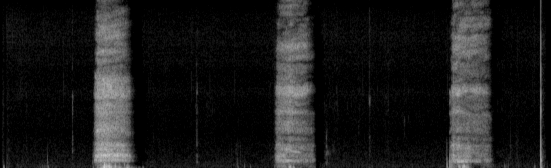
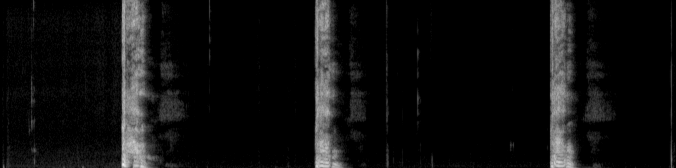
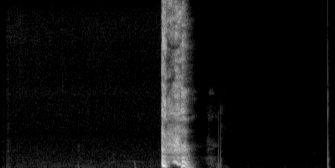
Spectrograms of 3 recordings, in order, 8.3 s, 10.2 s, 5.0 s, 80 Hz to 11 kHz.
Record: exhalation_length: 8.3 s
exhalation_amplitude: 20687
exhalation_signal_mean_std_ratio: 0.31
three_cough_length: 10.2 s
three_cough_amplitude: 32768
three_cough_signal_mean_std_ratio: 0.22
cough_length: 5.0 s
cough_amplitude: 32767
cough_signal_mean_std_ratio: 0.19
survey_phase: beta (2021-08-13 to 2022-03-07)
age: 45-64
gender: Male
wearing_mask: 'No'
symptom_cough_any: true
symptom_runny_or_blocked_nose: true
symptom_fatigue: true
symptom_headache: true
symptom_onset: 2 days
smoker_status: Ex-smoker
respiratory_condition_asthma: false
respiratory_condition_other: false
recruitment_source: Test and Trace
submission_delay: 2 days
covid_test_result: Positive
covid_test_method: RT-qPCR
covid_ct_value: 18.4
covid_ct_gene: ORF1ab gene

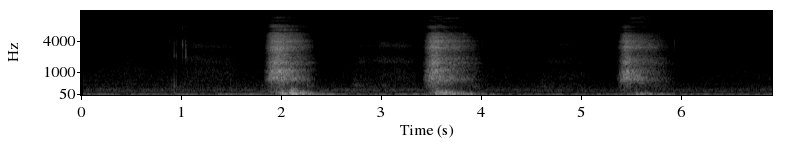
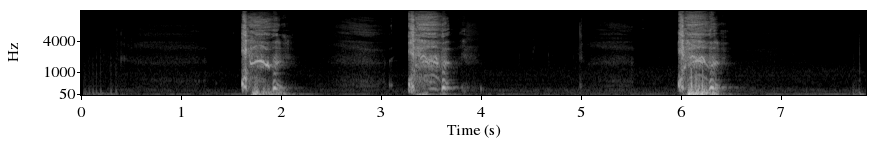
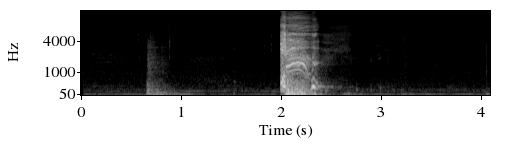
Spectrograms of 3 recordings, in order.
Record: exhalation_length: 6.9 s
exhalation_amplitude: 2089
exhalation_signal_mean_std_ratio: 0.42
three_cough_length: 7.9 s
three_cough_amplitude: 12794
three_cough_signal_mean_std_ratio: 0.32
cough_length: 4.1 s
cough_amplitude: 25227
cough_signal_mean_std_ratio: 0.24
survey_phase: beta (2021-08-13 to 2022-03-07)
age: 18-44
gender: Female
wearing_mask: 'No'
symptom_none: true
smoker_status: Never smoked
respiratory_condition_asthma: false
respiratory_condition_other: false
recruitment_source: REACT
submission_delay: 1 day
covid_test_result: Negative
covid_test_method: RT-qPCR
influenza_a_test_result: Negative
influenza_b_test_result: Negative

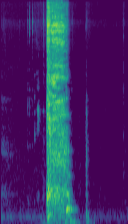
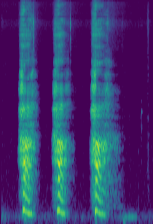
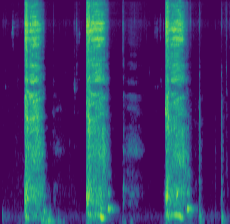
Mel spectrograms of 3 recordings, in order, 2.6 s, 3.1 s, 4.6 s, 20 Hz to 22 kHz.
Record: cough_length: 2.6 s
cough_amplitude: 32768
cough_signal_mean_std_ratio: 0.34
exhalation_length: 3.1 s
exhalation_amplitude: 31817
exhalation_signal_mean_std_ratio: 0.43
three_cough_length: 4.6 s
three_cough_amplitude: 32768
three_cough_signal_mean_std_ratio: 0.43
survey_phase: beta (2021-08-13 to 2022-03-07)
age: 18-44
gender: Female
wearing_mask: 'No'
symptom_none: true
smoker_status: Never smoked
respiratory_condition_asthma: true
respiratory_condition_other: false
recruitment_source: REACT
submission_delay: 2 days
covid_test_result: Negative
covid_test_method: RT-qPCR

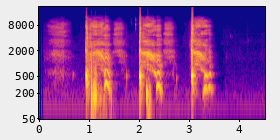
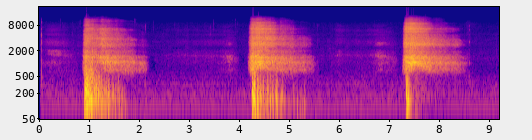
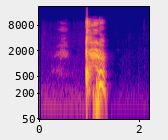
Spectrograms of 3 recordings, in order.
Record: three_cough_length: 4.5 s
three_cough_amplitude: 32768
three_cough_signal_mean_std_ratio: 0.41
exhalation_length: 9.2 s
exhalation_amplitude: 32767
exhalation_signal_mean_std_ratio: 0.37
cough_length: 2.2 s
cough_amplitude: 32768
cough_signal_mean_std_ratio: 0.32
survey_phase: beta (2021-08-13 to 2022-03-07)
age: 18-44
gender: Female
wearing_mask: 'No'
symptom_headache: true
symptom_onset: 3 days
smoker_status: Never smoked
respiratory_condition_asthma: false
respiratory_condition_other: false
recruitment_source: REACT
submission_delay: 4 days
covid_test_result: Negative
covid_test_method: RT-qPCR
influenza_a_test_result: Negative
influenza_b_test_result: Negative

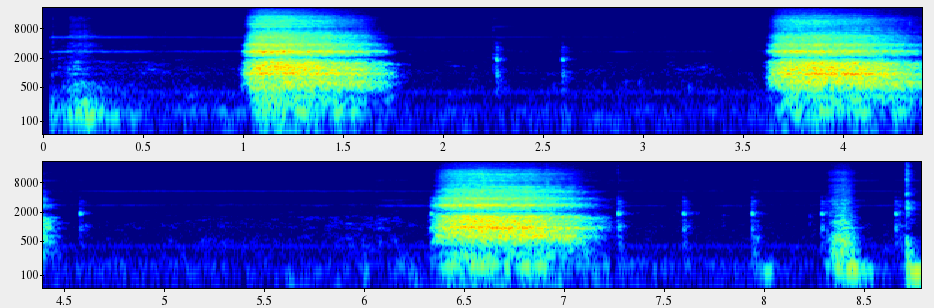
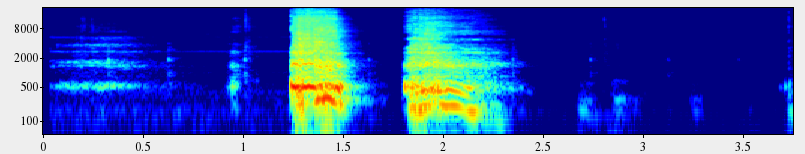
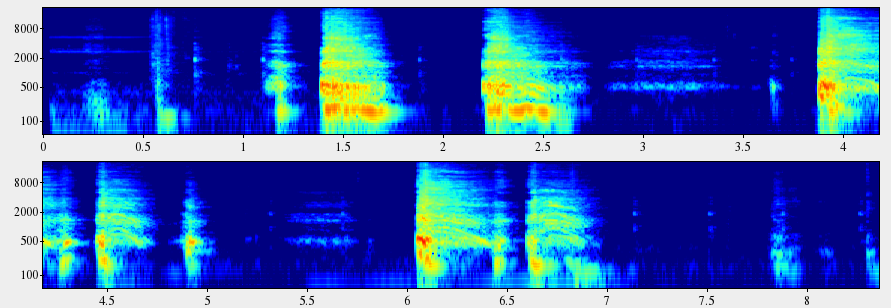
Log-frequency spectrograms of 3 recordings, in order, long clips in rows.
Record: exhalation_length: 8.8 s
exhalation_amplitude: 31356
exhalation_signal_mean_std_ratio: 0.41
cough_length: 3.8 s
cough_amplitude: 32768
cough_signal_mean_std_ratio: 0.34
three_cough_length: 8.4 s
three_cough_amplitude: 32768
three_cough_signal_mean_std_ratio: 0.33
survey_phase: beta (2021-08-13 to 2022-03-07)
age: 45-64
gender: Male
wearing_mask: 'No'
symptom_none: true
smoker_status: Never smoked
respiratory_condition_asthma: false
respiratory_condition_other: false
recruitment_source: REACT
submission_delay: 1 day
covid_test_result: Negative
covid_test_method: RT-qPCR
influenza_a_test_result: Negative
influenza_b_test_result: Negative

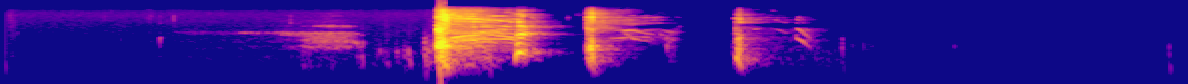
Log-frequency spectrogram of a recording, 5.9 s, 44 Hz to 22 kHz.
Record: cough_length: 5.9 s
cough_amplitude: 32768
cough_signal_mean_std_ratio: 0.16
survey_phase: beta (2021-08-13 to 2022-03-07)
age: 65+
gender: Female
wearing_mask: 'No'
symptom_runny_or_blocked_nose: true
smoker_status: Never smoked
respiratory_condition_asthma: true
respiratory_condition_other: false
recruitment_source: REACT
submission_delay: 2 days
covid_test_result: Negative
covid_test_method: RT-qPCR
influenza_a_test_result: Negative
influenza_b_test_result: Negative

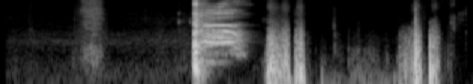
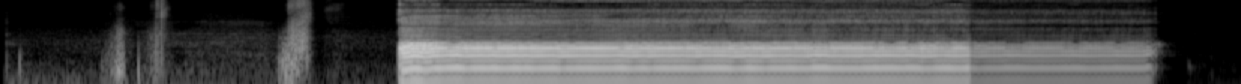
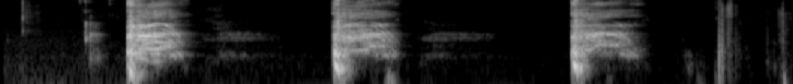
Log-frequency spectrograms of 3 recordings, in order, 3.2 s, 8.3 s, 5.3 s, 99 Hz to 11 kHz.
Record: cough_length: 3.2 s
cough_amplitude: 32768
cough_signal_mean_std_ratio: 0.34
exhalation_length: 8.3 s
exhalation_amplitude: 27571
exhalation_signal_mean_std_ratio: 0.57
three_cough_length: 5.3 s
three_cough_amplitude: 32565
three_cough_signal_mean_std_ratio: 0.32
survey_phase: beta (2021-08-13 to 2022-03-07)
age: 45-64
gender: Male
wearing_mask: 'No'
symptom_none: true
symptom_onset: 3 days
smoker_status: Ex-smoker
respiratory_condition_asthma: false
respiratory_condition_other: false
recruitment_source: Test and Trace
submission_delay: 2 days
covid_test_result: Positive
covid_test_method: RT-qPCR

